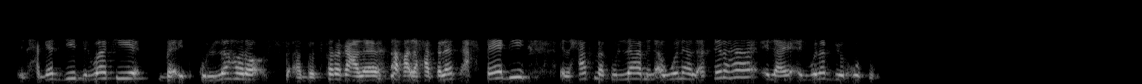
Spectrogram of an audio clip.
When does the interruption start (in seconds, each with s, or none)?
none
